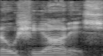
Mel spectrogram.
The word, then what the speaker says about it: Oceanus: Next thing, what the heck is an Oceanus? And yes, that's spelled honest, not anus.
